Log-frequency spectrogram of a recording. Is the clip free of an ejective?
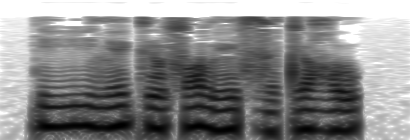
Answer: yes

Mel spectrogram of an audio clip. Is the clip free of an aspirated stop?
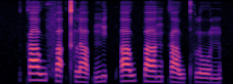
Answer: no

